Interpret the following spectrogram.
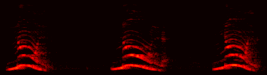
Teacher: Next letter நூன் நூன். நூன நாக்கோட நுனி மேல் பற்களோட ஈருக்கு கொஞ்சம் உள்ள இருந்து சொல்லணும்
